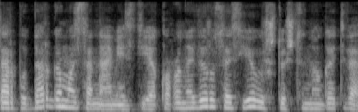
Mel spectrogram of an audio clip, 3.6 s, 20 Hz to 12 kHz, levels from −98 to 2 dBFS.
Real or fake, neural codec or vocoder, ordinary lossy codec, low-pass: fake; vocoder, 44.1 kHz, 128 mel bands, Pupu-Vocoder; AAC, 32 kbps; 10.8 kHz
